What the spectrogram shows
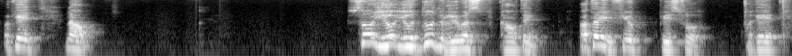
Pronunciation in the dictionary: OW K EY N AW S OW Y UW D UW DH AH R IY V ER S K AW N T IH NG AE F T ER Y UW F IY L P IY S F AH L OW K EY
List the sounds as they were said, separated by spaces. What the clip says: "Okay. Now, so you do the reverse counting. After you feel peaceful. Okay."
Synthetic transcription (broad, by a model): OW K EY N AW S OW Y UW D UW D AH R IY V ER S K AW N T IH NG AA T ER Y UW F IY L P IY S F AH L OW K EY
